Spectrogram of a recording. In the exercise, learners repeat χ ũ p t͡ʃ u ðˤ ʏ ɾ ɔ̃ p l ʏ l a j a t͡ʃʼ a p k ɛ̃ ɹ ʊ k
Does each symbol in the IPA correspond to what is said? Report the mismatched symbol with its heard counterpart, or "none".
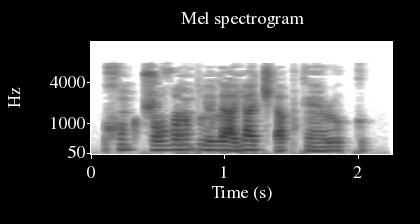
none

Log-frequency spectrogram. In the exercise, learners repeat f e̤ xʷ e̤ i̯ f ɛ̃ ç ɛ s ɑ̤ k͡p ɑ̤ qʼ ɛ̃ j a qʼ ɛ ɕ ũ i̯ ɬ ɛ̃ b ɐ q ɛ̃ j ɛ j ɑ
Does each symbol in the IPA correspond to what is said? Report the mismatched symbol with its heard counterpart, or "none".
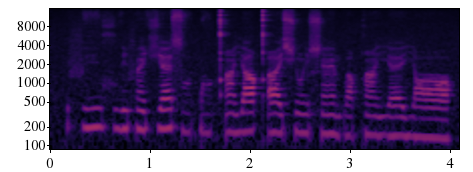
none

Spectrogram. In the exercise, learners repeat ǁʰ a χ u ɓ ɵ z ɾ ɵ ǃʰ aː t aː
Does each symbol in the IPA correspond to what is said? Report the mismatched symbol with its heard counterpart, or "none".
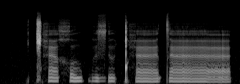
none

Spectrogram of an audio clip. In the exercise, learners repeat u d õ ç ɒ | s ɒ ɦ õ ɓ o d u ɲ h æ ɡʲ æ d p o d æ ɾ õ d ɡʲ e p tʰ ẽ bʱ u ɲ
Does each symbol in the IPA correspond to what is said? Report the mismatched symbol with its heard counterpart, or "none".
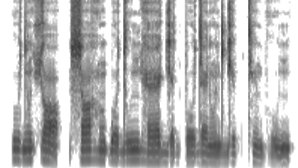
h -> ɦ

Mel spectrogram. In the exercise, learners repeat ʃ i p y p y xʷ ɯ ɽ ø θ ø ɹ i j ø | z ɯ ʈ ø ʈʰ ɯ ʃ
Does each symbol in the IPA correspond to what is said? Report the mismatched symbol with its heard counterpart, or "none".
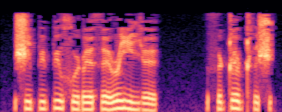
z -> θ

